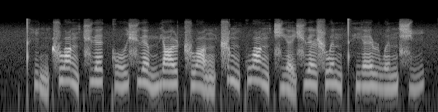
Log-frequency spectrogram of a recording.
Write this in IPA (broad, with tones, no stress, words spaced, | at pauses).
t̪ʰḭ˨˩ŋʈ͡ʂwɑ˥˩ŋt͡ɕɥɛ˥ ko˧˥ʊ̯ɕɥɛ˥˩mjɑ˥ʊ̯ ʈ͡ʂwɑ̰˨˩ŋʈ͡ʂʊ˥˧ŋkwɑ˥˩ŋ t͡ɕjɛ̰˨˩ɕɥɛ˥˧ʂwə˥˩n t̪ʰjɛ˥ ɻwə˧˥nɕi˧˥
